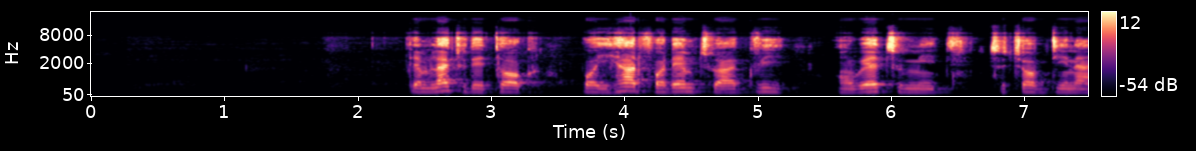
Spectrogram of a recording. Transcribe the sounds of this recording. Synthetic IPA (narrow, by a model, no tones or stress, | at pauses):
d̥ɛ̃mlaɪk̚tʰudetɔk | b̥ɔthiɦadfɔdɛ̃mtʰuaɡɹi | ɔ̃nwɛtʰumitː | ut͡ʃɔp̚dĩna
